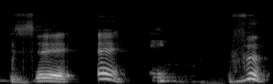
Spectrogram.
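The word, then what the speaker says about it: זאב: ça en tout cas, on prononce Zé avec un accent aigu et là avec un accent grave pour pouvoir entendre les 2 E.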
